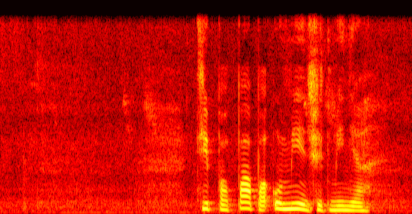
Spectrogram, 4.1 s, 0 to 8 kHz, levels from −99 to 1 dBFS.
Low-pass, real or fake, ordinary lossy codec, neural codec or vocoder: 7.2 kHz; real; none; none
